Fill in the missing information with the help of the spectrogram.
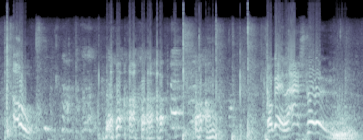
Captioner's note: both laughing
